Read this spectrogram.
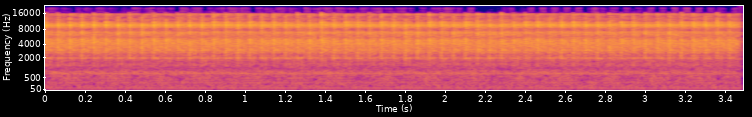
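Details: Demo of a 12-bar pneumatic shockwave therapy machine (with ultrasound applicator) started and applied on own hand, intensity raised to about 7–8 bar; loud, rapid, steady mechanical pulsing around 167 per minute with hissing air-driven buzz.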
